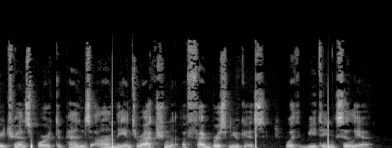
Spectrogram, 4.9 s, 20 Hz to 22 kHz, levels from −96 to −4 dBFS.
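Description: A voltage pulse, likely from a switch or static discharge, hits the speech path four times, causing a loud pop roughly 25 dB above the voice at 0.39–0.42, 1.40–1.43 (just before "the interaction of fibrous"), 3.20–3.22 (right after it), and 4.10–4.12 s, each a single sharp pop over continuing speech.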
